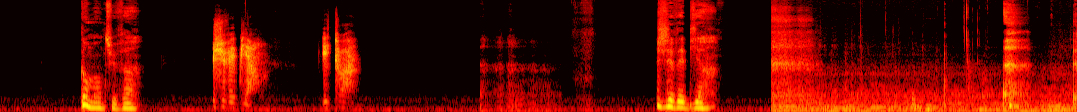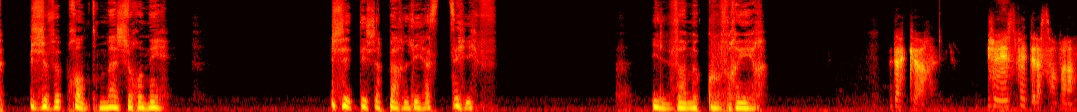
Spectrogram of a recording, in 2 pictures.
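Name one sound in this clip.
A woman talks on a phone, close by, in a tearful and upset voice.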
